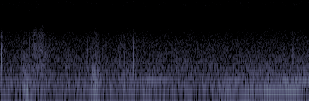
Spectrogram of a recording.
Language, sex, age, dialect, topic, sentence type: Marathi, female, 25-30, Northern Konkan, agriculture, statement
